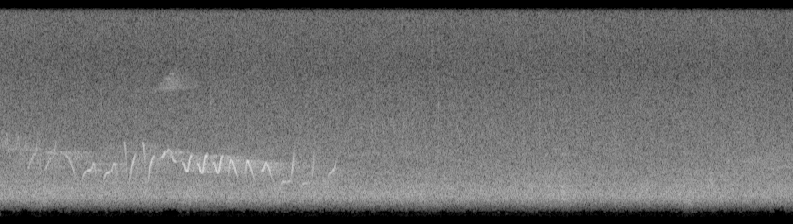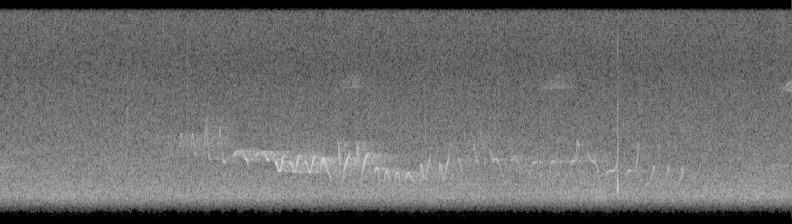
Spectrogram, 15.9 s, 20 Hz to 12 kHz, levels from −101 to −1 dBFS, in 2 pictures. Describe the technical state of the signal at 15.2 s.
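At 15.2 s the signal is intact, with no audible fault at that moment.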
